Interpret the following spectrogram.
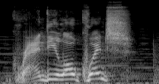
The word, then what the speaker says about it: grandiloquence: Grandiloquence? Is that like grand eloquence? Well, how do you pronounce that? Grandiloquence. Is there a pronunciation? Grandiloquence. That's French. Grandiloquence. Grandiloquence. Okay. So that's how you say it.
